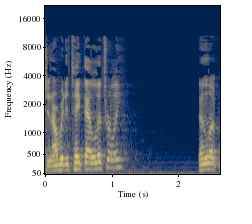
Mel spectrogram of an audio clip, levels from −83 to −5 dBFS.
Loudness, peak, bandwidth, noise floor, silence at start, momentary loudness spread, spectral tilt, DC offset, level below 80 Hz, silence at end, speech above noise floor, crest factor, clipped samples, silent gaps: -22 LUFS; -4 dBFS; 11 kHz; -59 dBFS; 0 s; 11 LU; -4.5 dB/octave; 0.4%; -58 dBFS; 0 s; 38 dB; 20 dB; under 0.1%; none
